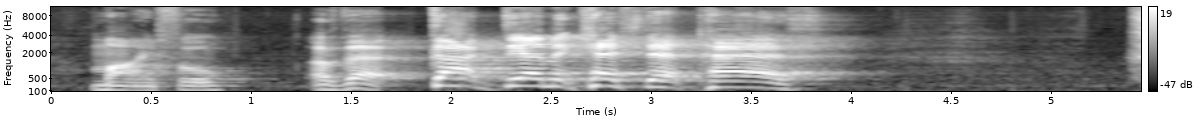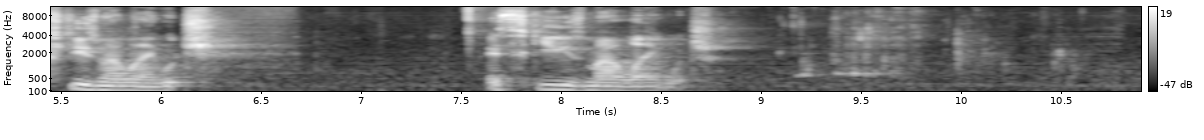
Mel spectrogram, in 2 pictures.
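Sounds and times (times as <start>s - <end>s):
speech: 0.2s - 3.9s, 5.4s - 6.4s, 7.6s - 8.8s
faint wet gulps: 9.1s - 10.8s
person sipping water: 9.1s - 10.8s.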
